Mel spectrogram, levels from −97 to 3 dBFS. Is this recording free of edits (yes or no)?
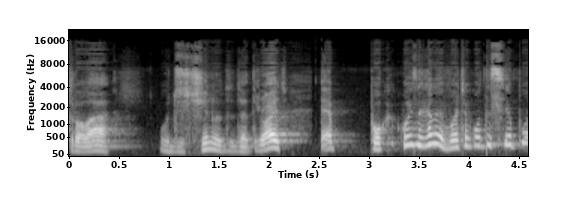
no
